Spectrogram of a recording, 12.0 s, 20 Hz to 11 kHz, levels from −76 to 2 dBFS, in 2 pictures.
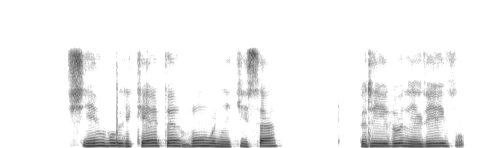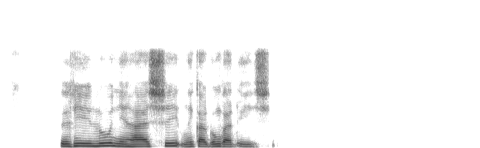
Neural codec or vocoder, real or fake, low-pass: codec, 16 kHz, 2 kbps, FunCodec, trained on LibriTTS, 25 frames a second; fake; 7.2 kHz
